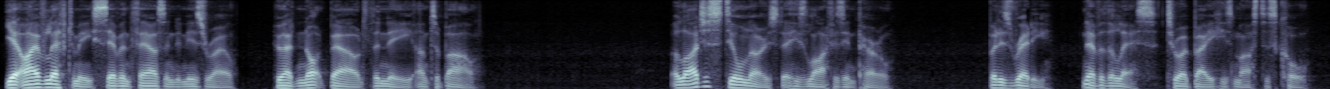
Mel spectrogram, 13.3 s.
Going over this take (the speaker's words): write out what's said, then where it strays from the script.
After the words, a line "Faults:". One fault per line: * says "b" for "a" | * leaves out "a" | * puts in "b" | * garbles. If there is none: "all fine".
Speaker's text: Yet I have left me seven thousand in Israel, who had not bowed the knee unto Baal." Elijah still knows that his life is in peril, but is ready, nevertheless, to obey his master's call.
Yet I have left me seven thousand in Israel, who had not bowed the knee unto Baal." Elijah still knows that his life is in peril, but is ready, nevertheless, to obey his master's call.
Faults:
all fine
